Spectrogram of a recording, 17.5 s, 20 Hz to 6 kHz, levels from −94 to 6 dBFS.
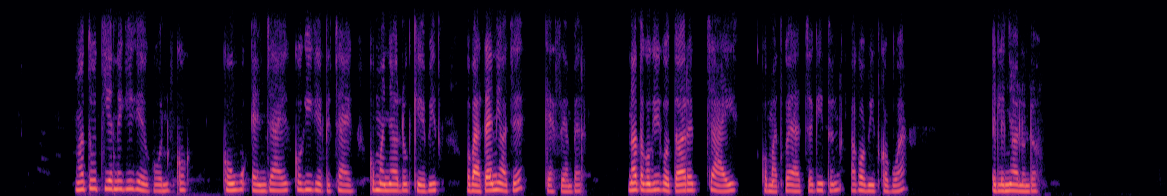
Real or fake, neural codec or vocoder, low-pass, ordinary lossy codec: real; none; 5.4 kHz; Opus, 24 kbps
